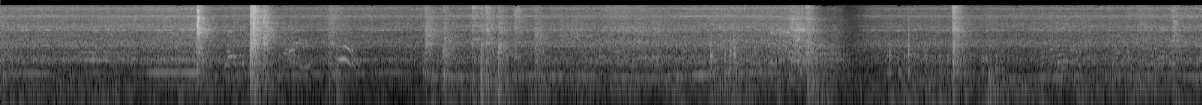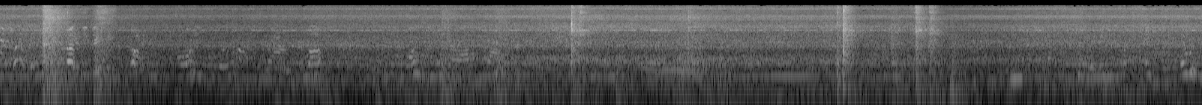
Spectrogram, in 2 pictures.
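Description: Beetleweight combat robot's electric motors whining, their pitch rising and falling as the robot drives, with sharp knocks and clatters every few seconds as it hits the walls of the arena pit while trying to climb out.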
